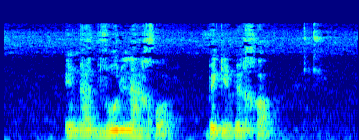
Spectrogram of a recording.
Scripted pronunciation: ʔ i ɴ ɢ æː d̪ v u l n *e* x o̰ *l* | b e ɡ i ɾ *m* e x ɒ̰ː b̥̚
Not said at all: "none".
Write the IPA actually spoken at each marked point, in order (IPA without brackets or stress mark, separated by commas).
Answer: æ, ɾ, b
